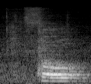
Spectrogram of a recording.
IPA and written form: fʊl (full)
